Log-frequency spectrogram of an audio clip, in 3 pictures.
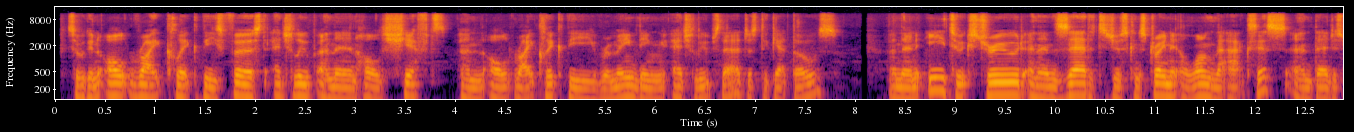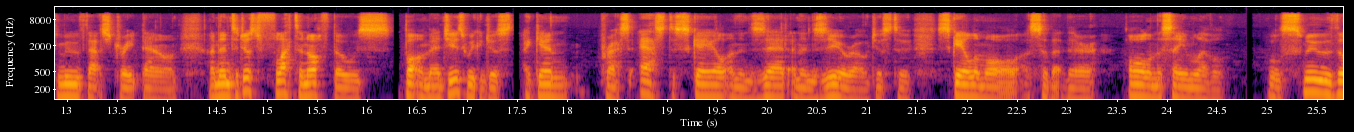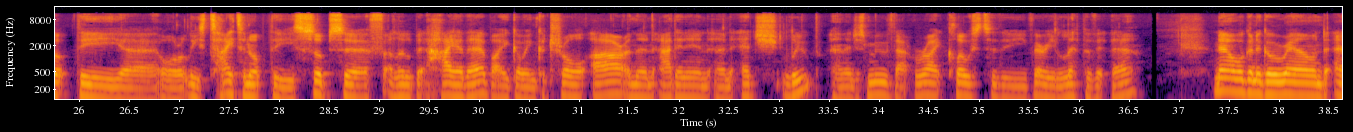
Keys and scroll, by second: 6.9 e, 8.5 z, 17.4 s, 20.1 z, 22.1 0, 24.1 Return.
